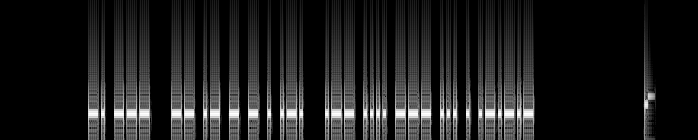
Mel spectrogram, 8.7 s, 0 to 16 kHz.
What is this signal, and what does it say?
Morse code, heard as a keyed tone, about 30 wpm, 700 Hz. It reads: NO MATTER WHOSE.
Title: Sentences from Top 1200 Words 30wpm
